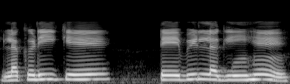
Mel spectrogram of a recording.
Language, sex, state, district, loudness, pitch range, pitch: Hindi, female, Madhya Pradesh, Bhopal, -11 LUFS, 210-235 Hz, 225 Hz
